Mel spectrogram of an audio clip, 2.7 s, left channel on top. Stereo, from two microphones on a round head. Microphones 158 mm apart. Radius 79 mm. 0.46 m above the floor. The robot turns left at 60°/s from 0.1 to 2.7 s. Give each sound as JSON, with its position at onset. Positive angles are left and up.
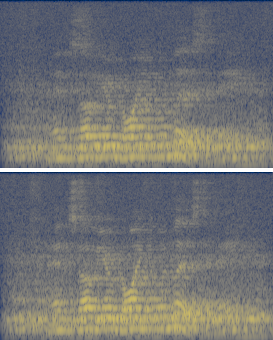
{"t": 0.5, "sound": "a man speaking", "azimuth_deg": -45, "distance_m": 3.0}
